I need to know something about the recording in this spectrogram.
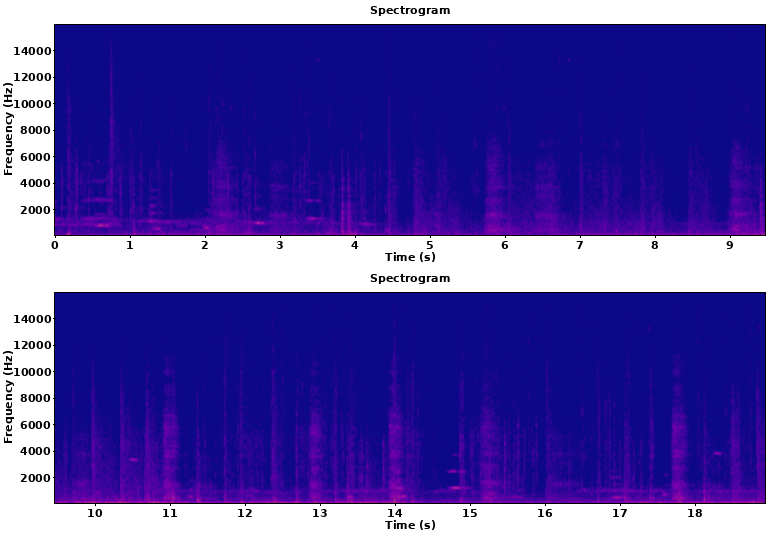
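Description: Footsteps crunch over snow and creaking debris.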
